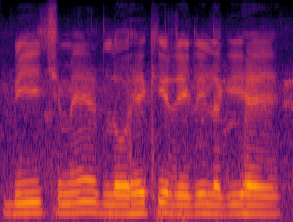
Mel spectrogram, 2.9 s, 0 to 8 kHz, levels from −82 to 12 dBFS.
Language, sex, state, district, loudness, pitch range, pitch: Hindi, male, Uttar Pradesh, Lucknow, -16 LUFS, 125-135 Hz, 130 Hz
